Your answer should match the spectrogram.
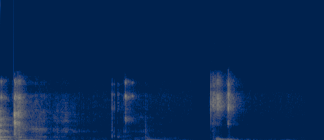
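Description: A few faint clicks over a call line after a man's voice trails off, with one short soft burst near the end.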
